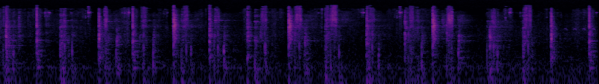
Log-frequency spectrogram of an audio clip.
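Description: Boots clank on metal ladder rungs in a steady climbing rhythm.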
